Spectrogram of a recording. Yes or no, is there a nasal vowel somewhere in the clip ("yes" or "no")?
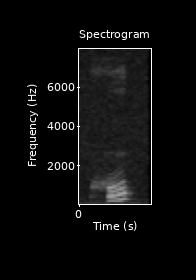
no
